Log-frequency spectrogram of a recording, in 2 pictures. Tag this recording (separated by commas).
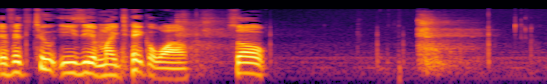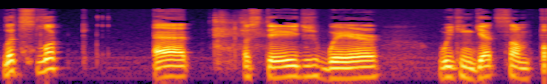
Speech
